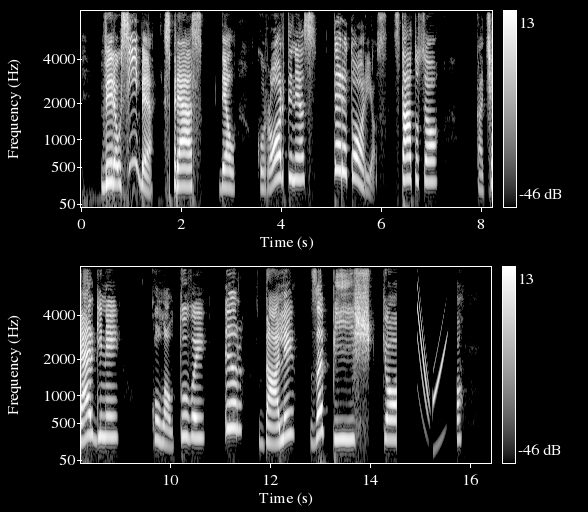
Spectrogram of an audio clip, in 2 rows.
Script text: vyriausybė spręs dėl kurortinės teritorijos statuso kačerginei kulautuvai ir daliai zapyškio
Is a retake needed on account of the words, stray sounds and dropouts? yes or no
yes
